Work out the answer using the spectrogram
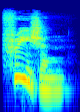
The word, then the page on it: Friesian: British English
